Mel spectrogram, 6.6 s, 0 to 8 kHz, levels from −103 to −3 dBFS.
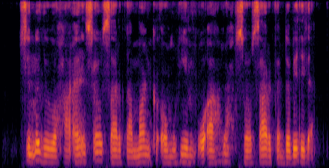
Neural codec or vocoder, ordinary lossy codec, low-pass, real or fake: codec, 16 kHz, 4.8 kbps, FACodec; none; none; fake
